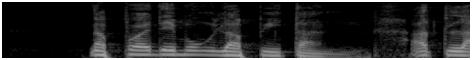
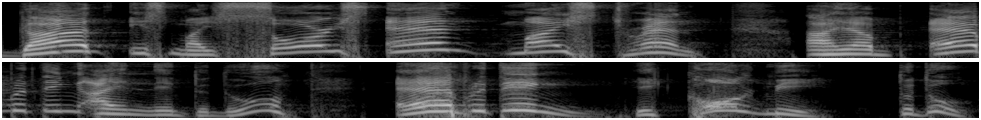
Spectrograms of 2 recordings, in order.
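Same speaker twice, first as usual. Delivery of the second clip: congregation reading; 5 semitones higher, 8 dB louder than usual. Acted. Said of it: "Pakibasa, sabay-sabay".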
